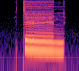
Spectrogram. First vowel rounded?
no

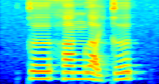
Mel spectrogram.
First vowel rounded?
no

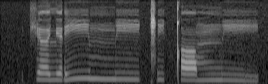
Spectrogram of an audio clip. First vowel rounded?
no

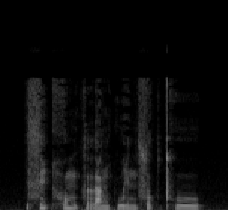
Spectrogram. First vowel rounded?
no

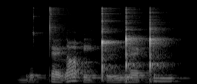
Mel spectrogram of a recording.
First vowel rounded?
yes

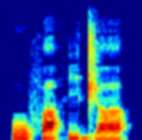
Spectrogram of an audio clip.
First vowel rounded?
yes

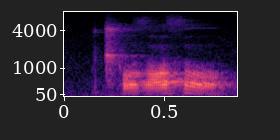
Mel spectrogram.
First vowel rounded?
yes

